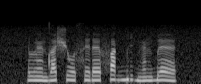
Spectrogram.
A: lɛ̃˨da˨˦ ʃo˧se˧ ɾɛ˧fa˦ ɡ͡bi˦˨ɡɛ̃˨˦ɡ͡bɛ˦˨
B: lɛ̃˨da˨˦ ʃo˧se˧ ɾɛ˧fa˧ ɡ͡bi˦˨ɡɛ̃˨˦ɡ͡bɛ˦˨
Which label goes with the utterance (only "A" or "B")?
A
